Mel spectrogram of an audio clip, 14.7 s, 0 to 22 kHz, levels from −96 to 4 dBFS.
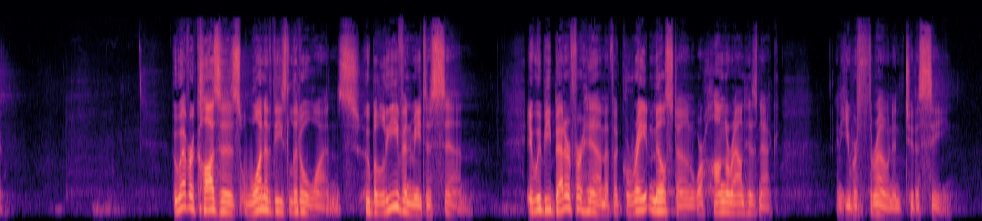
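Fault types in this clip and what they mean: No faults detected; nothing to report.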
